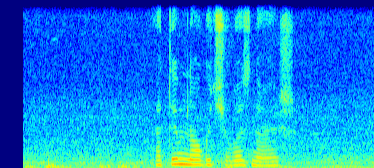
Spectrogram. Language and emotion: Russian, neutral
